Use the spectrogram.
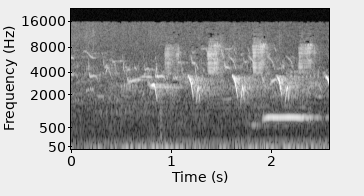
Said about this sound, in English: I do know that's an owl.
